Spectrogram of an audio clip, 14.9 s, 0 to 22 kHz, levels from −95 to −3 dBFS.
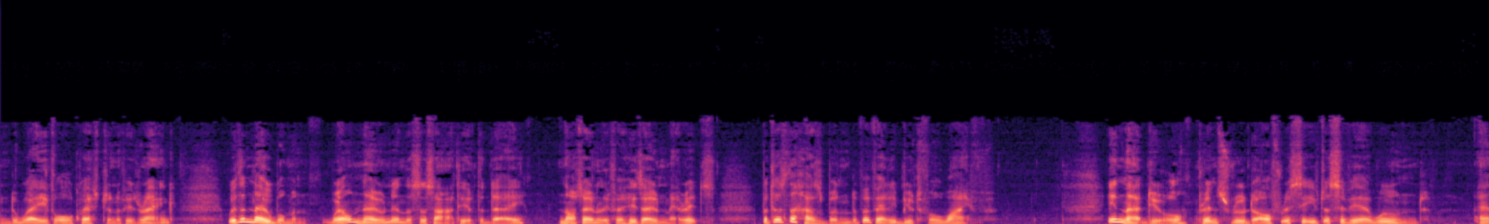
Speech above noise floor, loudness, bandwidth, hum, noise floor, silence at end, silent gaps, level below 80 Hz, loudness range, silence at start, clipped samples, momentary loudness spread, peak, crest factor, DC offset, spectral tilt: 38 dB; -19 LUFS; 11 kHz; none; -56 dBFS; 0 s; none; -48 dBFS; 4 LU; 0 s; under 0.1%; 16 LU; -2 dBFS; 18 dB; under 0.1%; -6.5 dB/octave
